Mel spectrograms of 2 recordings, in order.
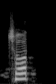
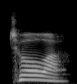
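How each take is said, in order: First: A t sound closes the first syllable. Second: The syllables run together with no t. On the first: The speaker calls it wrong. "hindi po siya chot" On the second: The speaker calls it right. "magiging chowa"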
